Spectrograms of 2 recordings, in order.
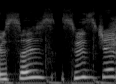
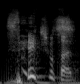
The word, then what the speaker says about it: Szechuan: I never know how to pronounce the name of this sauce. Swishin or Swizjin? How do you pronounce it? – Szechuan.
